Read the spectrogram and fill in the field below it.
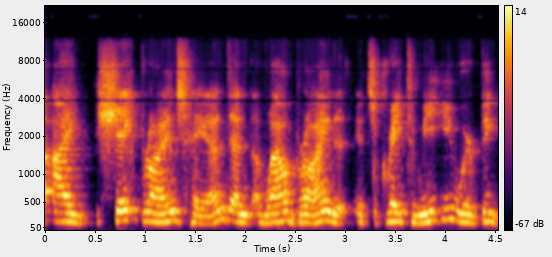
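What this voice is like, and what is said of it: Usual voice. Nothing is said of it.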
